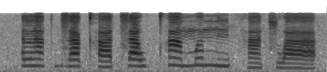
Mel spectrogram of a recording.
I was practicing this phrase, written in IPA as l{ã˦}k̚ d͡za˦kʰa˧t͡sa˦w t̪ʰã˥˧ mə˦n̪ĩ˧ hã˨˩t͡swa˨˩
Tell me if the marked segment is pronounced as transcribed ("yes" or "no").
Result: yes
